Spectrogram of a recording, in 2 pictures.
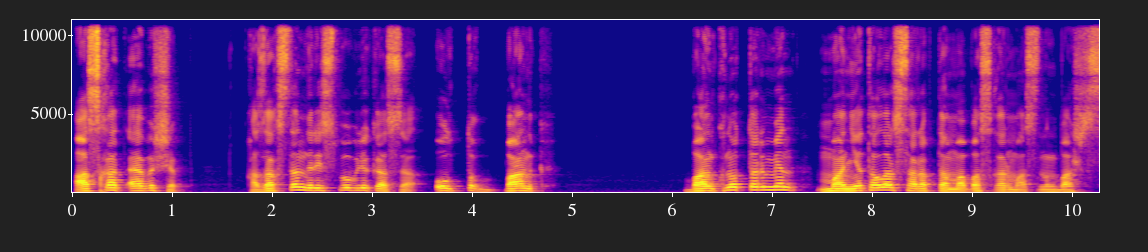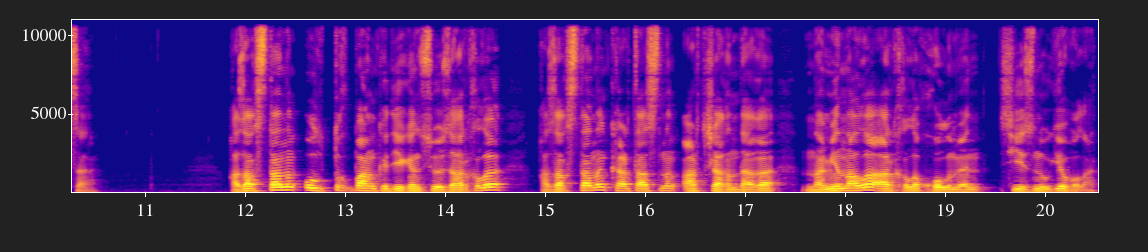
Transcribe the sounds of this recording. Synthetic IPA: ɑsqɑt̪æbɪʃɪ̰p̚ | qʰɑzɑqst̪ɑnɾe̞spublijkɑsə̰ | ʊlˠt̪ːəq̚bŋk | baŋkno̞t̪ːɑɾəme̞n | monʲe̞t̪alˠɑɾsɑɾɑp̚t̪ɑmɑbɑsqɑɾmɑsənəɴbɑsʃə̥sə̰ | qʰɑzɑqst̪ɑnːəɴʊlˠt̪ːəq̚baŋkəd̪e̞ɡʲe̞nsɵzɑɾqəlˠə | qʰɑzɑqst̪ɑnːəɴkʰaɾt̪asənəɴɑɾt̪ʃɑʁənd̪ɑʁə | nominɑlˠəɑɾqəlˠəqʰo̞lˠəme̞n | se̞zɪnuɡʲe̞bo̞lˠɑ̰d̪̥ə

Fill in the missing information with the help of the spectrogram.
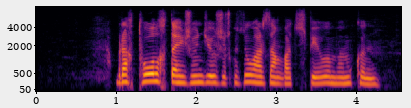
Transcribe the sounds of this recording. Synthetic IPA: bɪɾɑqt̪ʰo̞lˠəqt̪ɑjʒɵnd̪e̞wʒʏɾɡʲɪzuwɑɾzɑɴʁɑt̪ʰʏ̥spe̞wɪmʏmkʲɪn

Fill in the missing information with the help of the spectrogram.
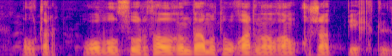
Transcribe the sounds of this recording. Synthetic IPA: bəlˠt̪ə̰ɾ | wo̞bəlˠswo̞ɾt̪ɑlˠəʁənd̪ɑmət̪uʁɑːɾnɑlˠʁɑɴqʰʊʒɑt̪̚be̞kʲɪ̥t̪ɪld̪ɪ

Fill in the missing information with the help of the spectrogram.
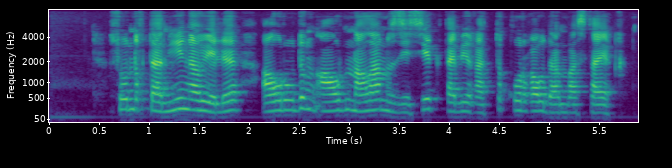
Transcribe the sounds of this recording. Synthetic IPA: so̞nd̪əq̚t̪ɑne̞ŋæwe̞lɪɑwəɾud̪əɴɑlˠd̪ənɑlˠɑməzd̪e̞se̞kt̪ʰɑbijʁɑt̪ːəqʰo̞ɾʁɑwd̪ɑnbɑst̪ɑjəq

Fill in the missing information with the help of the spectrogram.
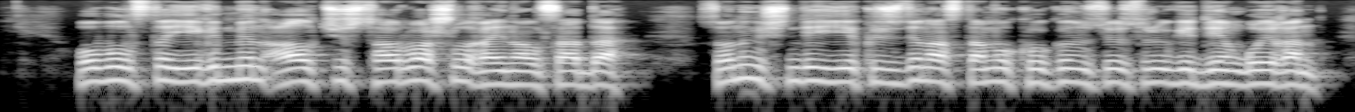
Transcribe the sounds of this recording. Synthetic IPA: wo̞blˠəst̪ɑje̞ɡʲɪnme̞nɑlˠt̪əʒʏzsɑɾuwɑʃəlˠəqɑjnɑlˠəsɑd̪ə | so̞nəɴɪʃɪnd̪e̞je̞kʲɪʒʏzd̪e̞nɑst̪ɑməkʲʰɵkʲe̞nɪswɵsɪɾuɡʲe̞d̪e̞ɴqʰo̞jʁɑn

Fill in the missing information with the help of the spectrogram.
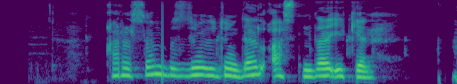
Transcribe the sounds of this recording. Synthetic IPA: qʰɑɾɑsɑmbɪzd̪ɪŋʏjd̪ɪŋd̪ælɑst̪ənd̪ɑe̞kʲe̞n

